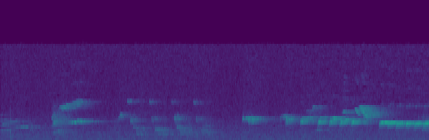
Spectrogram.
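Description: A canary sings bright, high twittering phrases: quick chirps, short trills and thin whistled notes, growing louder and more rapid toward the end.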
